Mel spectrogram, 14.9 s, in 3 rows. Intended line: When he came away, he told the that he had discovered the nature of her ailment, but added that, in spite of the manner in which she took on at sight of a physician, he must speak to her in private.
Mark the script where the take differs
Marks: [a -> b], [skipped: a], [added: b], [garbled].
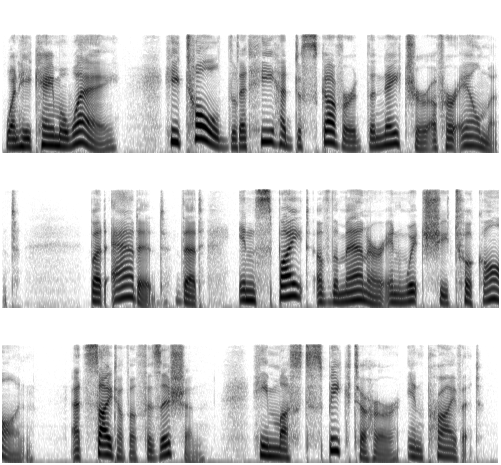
When he came away, he told the that he had discovered the nature of her ailment, but added that, in spite of the manner in which she took on at sight of a physician, he must speak to her in private.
